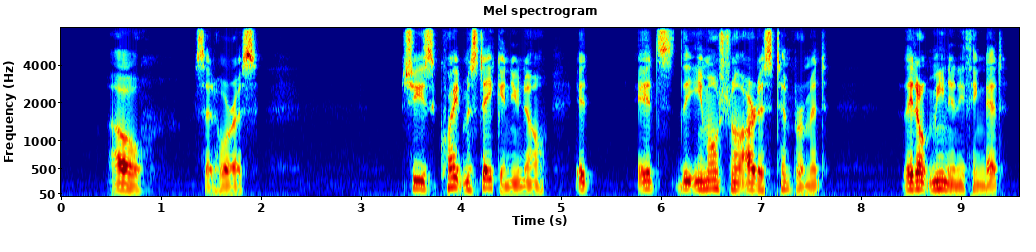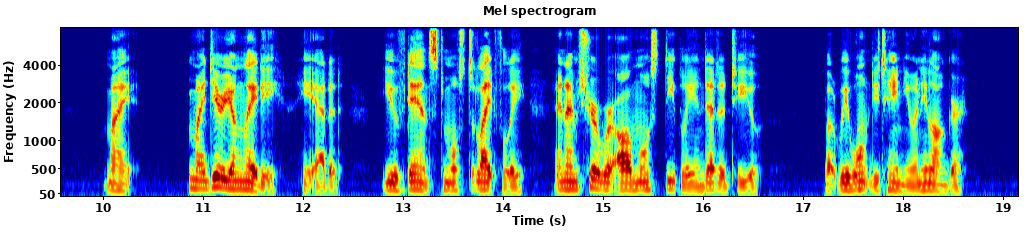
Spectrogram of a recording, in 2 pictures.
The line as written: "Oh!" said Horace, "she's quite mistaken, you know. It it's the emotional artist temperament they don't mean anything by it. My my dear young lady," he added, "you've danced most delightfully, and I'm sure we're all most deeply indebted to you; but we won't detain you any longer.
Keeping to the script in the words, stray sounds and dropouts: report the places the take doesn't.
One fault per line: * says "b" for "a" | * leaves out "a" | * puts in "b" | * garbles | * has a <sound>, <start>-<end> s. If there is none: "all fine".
* leaves out "by"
